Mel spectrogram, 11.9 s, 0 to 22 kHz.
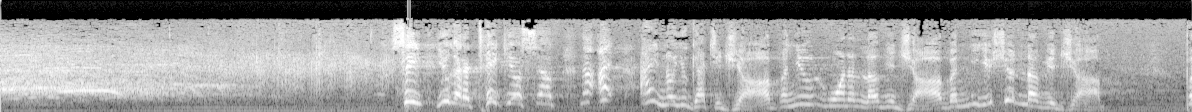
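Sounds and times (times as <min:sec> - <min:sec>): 
crowd screaming and cheering: 0:00.0 - 0:03.9
speech: 0:04.0 - 0:11.2.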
